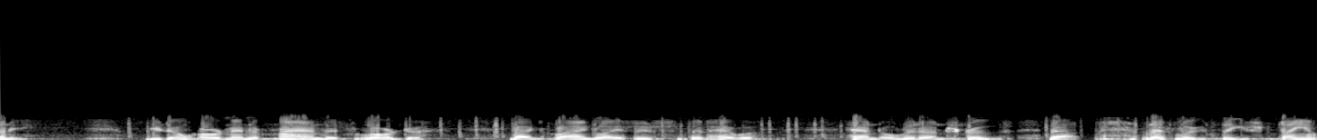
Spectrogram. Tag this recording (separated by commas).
Speech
